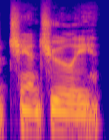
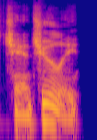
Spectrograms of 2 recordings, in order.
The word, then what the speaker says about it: Chanchuli: Um, so they announced my name and I spelled it phonetically. So Chanchuli, they would know. I wrote C H A N C H E W L E E. So they would know it's Chanchuli.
